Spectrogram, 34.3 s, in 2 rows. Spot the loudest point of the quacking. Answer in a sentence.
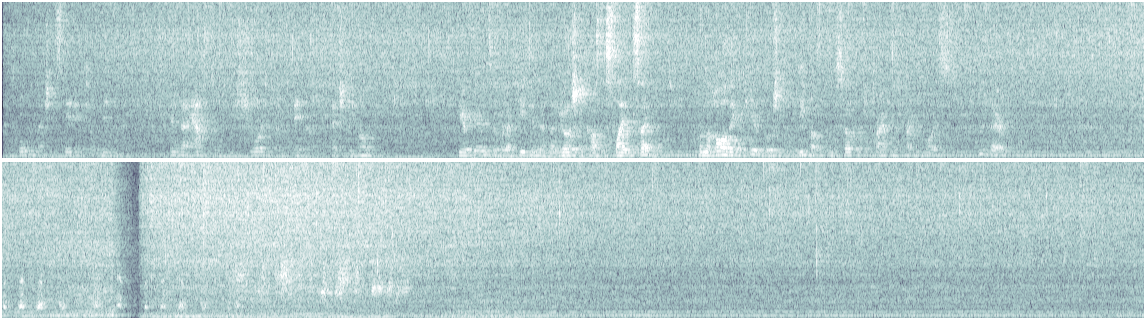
The volume of the quacking peaks at 22 seconds.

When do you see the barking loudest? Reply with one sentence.
The volume of the barking peaks at 18 seconds.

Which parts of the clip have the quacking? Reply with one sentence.
The quacking can be heard from 20.5 to 23.3 s.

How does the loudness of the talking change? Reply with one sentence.
The volume of the talking goes up, then down.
